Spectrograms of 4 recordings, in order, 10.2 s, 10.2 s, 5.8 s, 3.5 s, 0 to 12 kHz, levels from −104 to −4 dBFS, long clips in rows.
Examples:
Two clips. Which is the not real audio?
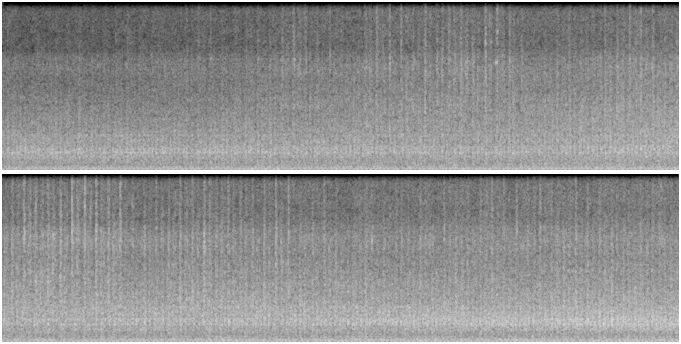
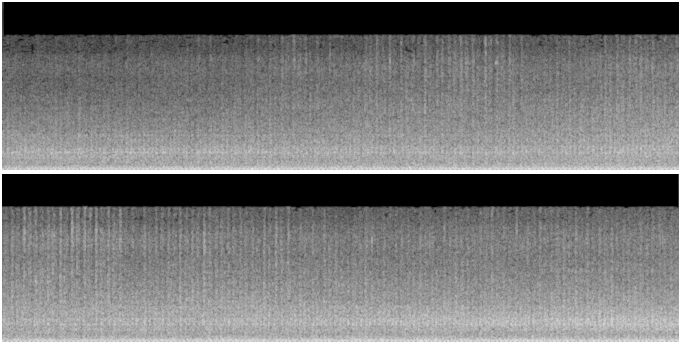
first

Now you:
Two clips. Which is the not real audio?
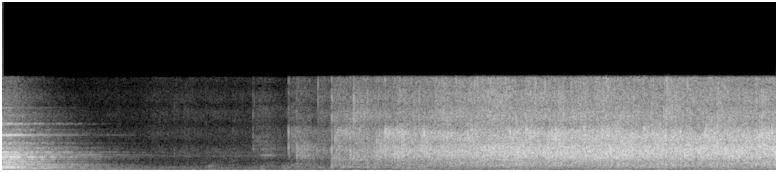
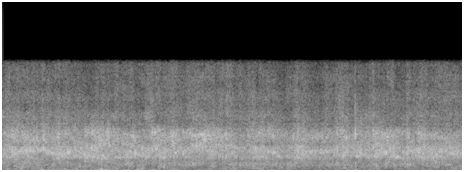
second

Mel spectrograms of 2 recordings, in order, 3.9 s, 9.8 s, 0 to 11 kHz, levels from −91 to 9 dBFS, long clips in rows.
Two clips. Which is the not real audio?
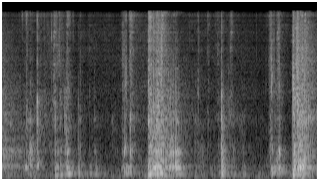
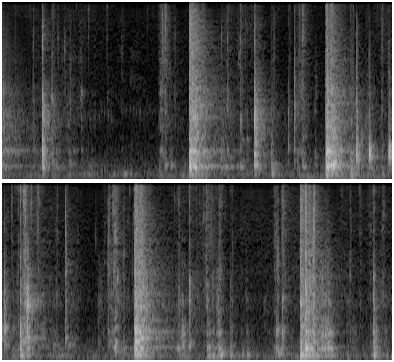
first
